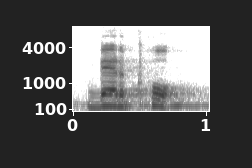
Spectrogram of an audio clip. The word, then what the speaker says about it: ব্যর্থ: এখানে কি লিখেছি ব্যর্থ জফলার পরে যদি অ আ ও অথবা যেকোনো একটা ব্যঞ্জন ধ্বনি থাকলো তাহলে জফলার পর ব্যঞ্জন ধ্বনি আছে তাহলে এটা উচ্চারণটা কিরকম হয়ে যাবে ব্যার থ ব্যারথ কারণ এটা যুক্ত বর্ণ যার কারণে এটা উকারান্ত হচ্ছে ব্যর্থ তাহলে দেখেন তো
